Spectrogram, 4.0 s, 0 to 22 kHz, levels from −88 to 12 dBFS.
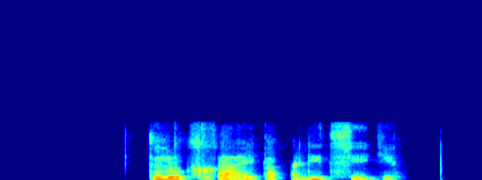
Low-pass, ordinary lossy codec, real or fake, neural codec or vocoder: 7.2 kHz; MP3, 64 kbps; fake; codec, 44.1 kHz, 2.6 kbps, SNAC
